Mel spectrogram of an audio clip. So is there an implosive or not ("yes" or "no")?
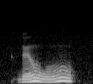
yes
